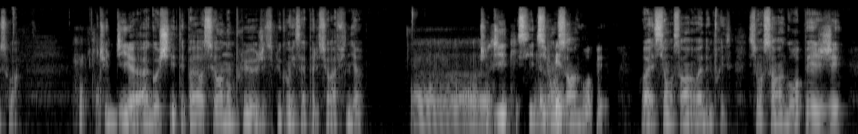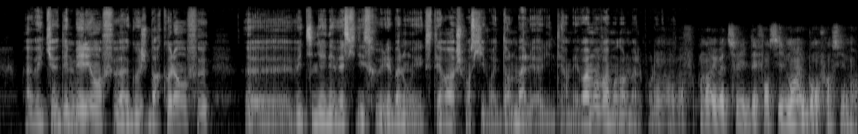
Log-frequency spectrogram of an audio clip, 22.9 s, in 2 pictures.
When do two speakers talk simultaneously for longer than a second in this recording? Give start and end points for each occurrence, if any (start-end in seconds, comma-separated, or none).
6.4-7.6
